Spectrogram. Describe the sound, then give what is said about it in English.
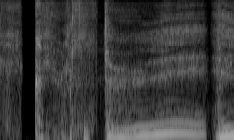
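A voice imitates the heavy, labored breathing of being out of shape: a few rough, breathy gasps, then two long, loud, groaning exhales with a low, wavering pitch. “And then when I'm out of shape, I breathe like this.”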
